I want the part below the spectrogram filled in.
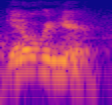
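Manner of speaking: high, loud order; loud, high command to a pet; commanding the dog. Real, not acted. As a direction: order the dog over firmly. Scolding the barking dog.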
